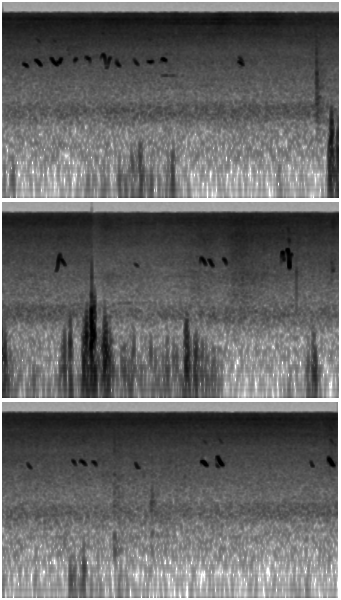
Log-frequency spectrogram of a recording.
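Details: Black Cochin chicks peeping: thin, high, short chirps scattered throughout, with louder low thumps and rustling bursts in the middle.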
